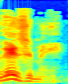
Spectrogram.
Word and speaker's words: resume: I see from your resume. Mwen wè nan CV ou nan curriculum vitae ou, gade ki jen yo prononse mon résumé, asi fòm yon résumé, aksan tombe sou premier syllabe la.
